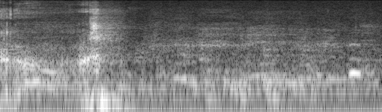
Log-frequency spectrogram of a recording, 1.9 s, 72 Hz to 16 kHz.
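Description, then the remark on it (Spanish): A man's voice imitates a snore: a single short, raspy snort with a breathy tail, moderately loud, with no other talking around it. “En el segundo ronquido le pasaron 10 años ya.”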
